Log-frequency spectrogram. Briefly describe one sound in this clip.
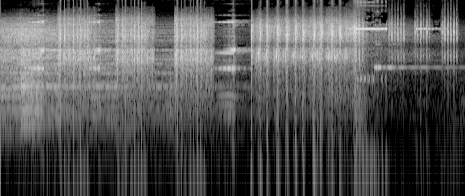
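Rapid electronic ticks rattle as a game score counts up.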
